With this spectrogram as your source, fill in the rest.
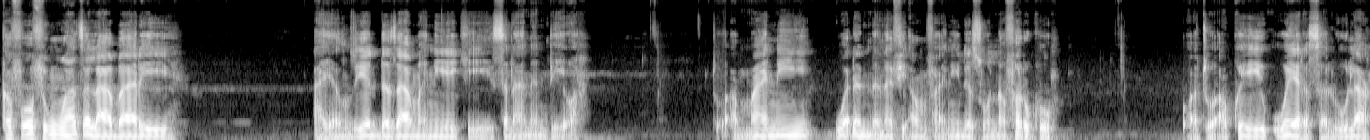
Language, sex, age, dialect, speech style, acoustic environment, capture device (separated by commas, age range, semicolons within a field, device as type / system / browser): Hausa, male, 35-44, Nigeria - Kano, relaxed; tired, silence, mobile / Linux / Chrome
